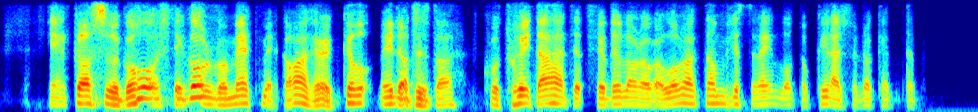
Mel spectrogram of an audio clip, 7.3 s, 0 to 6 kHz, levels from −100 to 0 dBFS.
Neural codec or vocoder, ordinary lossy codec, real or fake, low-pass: codec, 16 kHz in and 24 kHz out, 0.4 kbps, LongCat-Audio-Codec, four codebook decoder; Opus, 16 kbps; fake; 5.4 kHz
